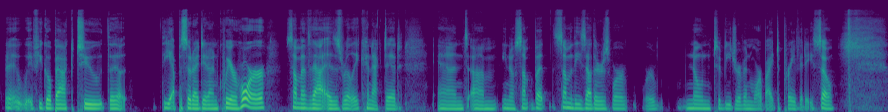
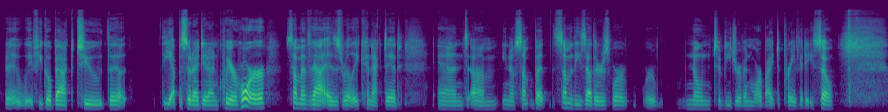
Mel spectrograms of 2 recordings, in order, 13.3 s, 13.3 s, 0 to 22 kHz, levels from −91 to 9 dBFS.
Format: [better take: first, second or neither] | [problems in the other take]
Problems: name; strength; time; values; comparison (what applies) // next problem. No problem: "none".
first | thin; very; fading below 350 Hz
